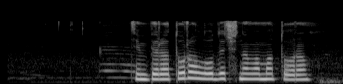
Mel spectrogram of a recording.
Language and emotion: Russian, neutral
